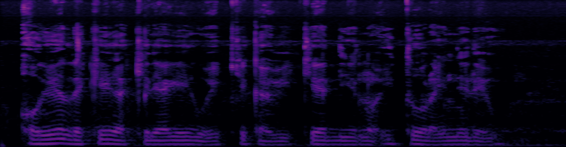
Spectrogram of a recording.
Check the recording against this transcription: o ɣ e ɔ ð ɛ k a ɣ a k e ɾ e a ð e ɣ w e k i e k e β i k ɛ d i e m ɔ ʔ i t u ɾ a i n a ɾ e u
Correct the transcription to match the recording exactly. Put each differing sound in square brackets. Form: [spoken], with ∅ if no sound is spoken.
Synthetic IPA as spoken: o ɣ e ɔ ð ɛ k [e] ɣ a k e ɾ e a [ɣ] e ɣ w e k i e k [a] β i k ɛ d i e [n] ɔ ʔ i t [o] ɾ a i n [e] ɾ e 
